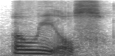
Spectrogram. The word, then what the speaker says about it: alleles: We call those variants on genes alleles. That's how you pronounce that word, alleles.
